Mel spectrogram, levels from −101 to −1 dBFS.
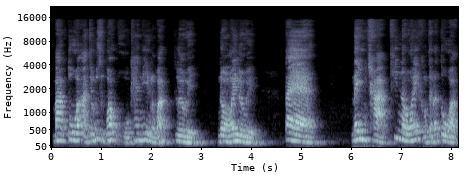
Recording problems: off-mic speech; far
room echo; slight; dies away in 0.4 s

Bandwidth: 15 kHz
